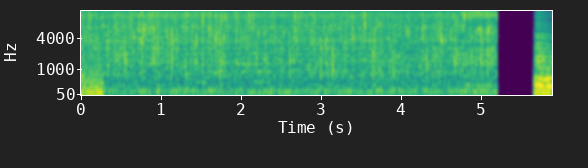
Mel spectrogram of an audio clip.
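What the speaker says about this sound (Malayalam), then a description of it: "വെളുത്തുള്ളിയും നമ്മുടെ ഇഞ്ചിയും നമ്മുടെ ചുമന്നുള്ളിയും പച്ചമുളകും കറിവേപ്പിലയും കൂടെ ചേർത്ത് നല്ലപോലെ ഒന്ന് ഇളക്കുക" Garlic, ginger, shallots, green chillies and curry leaves sauté in hot oil with a steady close sizzle and faint stirring scrapes, the sound cutting out abruptly near the end.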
